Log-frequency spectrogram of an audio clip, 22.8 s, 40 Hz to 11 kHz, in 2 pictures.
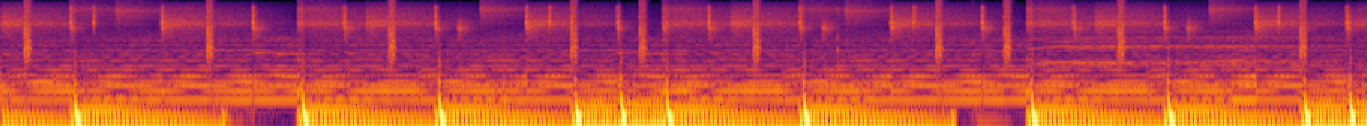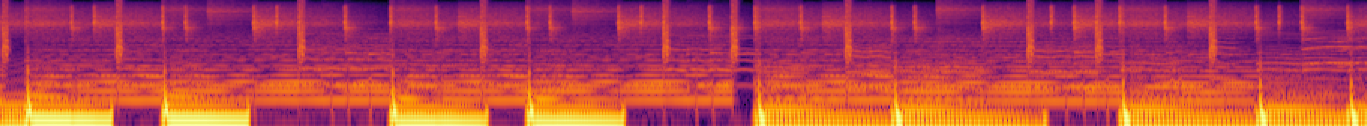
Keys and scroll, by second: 1.8 space.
